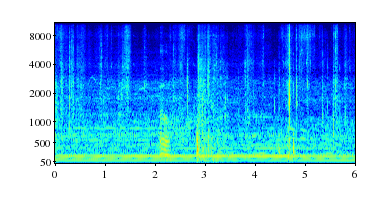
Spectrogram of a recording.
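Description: Steady low hum inside a bus, with a few sharp clicks and rustles from handling a folder of papers.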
